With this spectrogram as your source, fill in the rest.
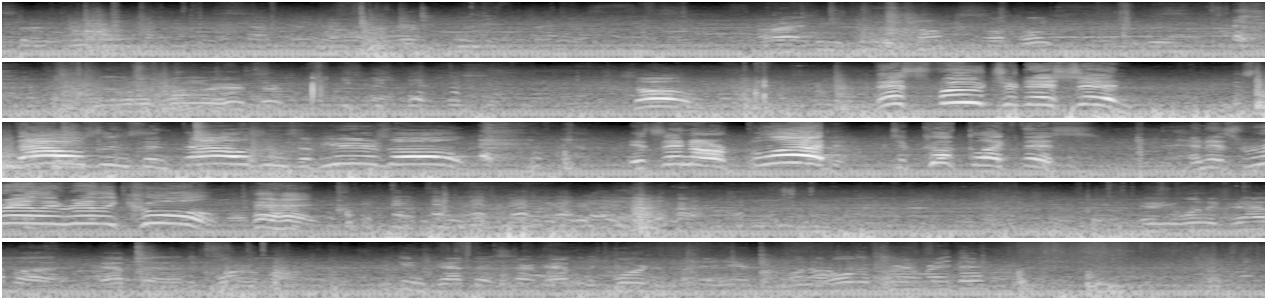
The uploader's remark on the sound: I hit the road and talk with some folks at the 6th annual Apache Harvest Festival at the Ndée Bikíyaa farm in Canyon Day, Arizona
